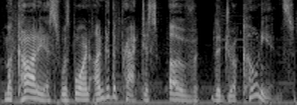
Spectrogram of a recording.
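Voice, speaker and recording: Eager young male gamer, played by a man, newcomer, easily miffed, very lively intonation, audio drama with music. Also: fairly high pitch, unhurried, husky, exaggerated voice. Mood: showy, earnest. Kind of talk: naturalistic audio drama dialogue.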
